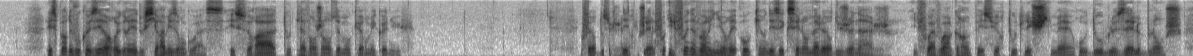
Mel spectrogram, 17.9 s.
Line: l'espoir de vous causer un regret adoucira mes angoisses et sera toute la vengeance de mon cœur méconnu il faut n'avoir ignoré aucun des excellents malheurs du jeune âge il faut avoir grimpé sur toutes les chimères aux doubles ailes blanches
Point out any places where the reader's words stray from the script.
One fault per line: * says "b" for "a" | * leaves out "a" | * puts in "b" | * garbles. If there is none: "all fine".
* garbles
